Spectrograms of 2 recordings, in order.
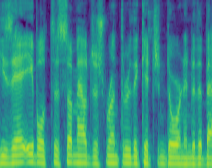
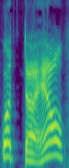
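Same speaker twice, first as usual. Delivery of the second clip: shocked bully; 6 semitones higher than usual. Retold or imitated. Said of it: "He's like".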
